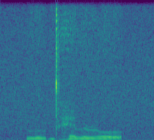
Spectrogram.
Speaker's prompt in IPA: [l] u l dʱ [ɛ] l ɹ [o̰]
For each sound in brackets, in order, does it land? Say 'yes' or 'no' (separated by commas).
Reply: yes, yes, no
